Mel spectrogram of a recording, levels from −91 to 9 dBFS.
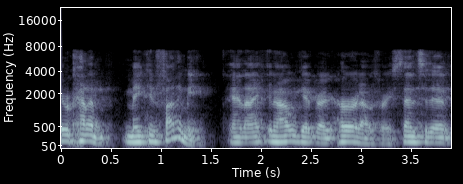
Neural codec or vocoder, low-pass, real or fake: codec, 16 kHz, 4 kbps, FunCodec, trained on Chinese and English, 50 frames a second; 7.2 kHz; fake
